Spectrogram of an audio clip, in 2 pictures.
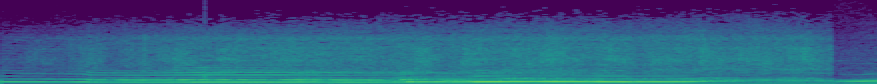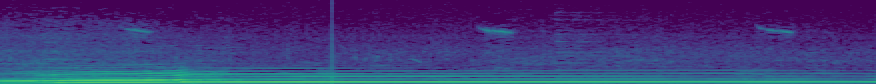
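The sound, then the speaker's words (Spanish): Wolf howling in Spain: two long, sustained tonal howls with rich harmonics, the second rising in pitch at its start and then holding steady to the end, loud and with no talk. “Que el lobo viva donde pueda y donde deba vivir, para que en las noches españolas no dejen de escucharse los hermosos aullidos del lobo.”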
